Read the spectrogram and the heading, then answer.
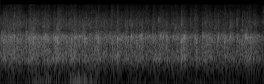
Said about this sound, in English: And all those that participated in the acting and all those that participated in the lighting and all that participated in the setup, my, what a wonderful, wonderful job tonight. Give them a big round of applause, would you please?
